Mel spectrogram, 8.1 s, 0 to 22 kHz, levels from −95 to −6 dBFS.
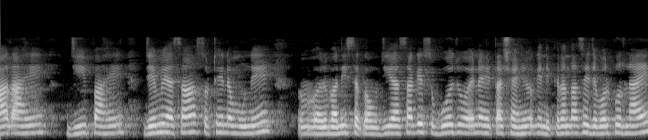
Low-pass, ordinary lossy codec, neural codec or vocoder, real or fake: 7.2 kHz; MP3, 64 kbps; none; real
